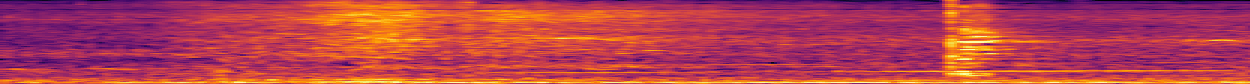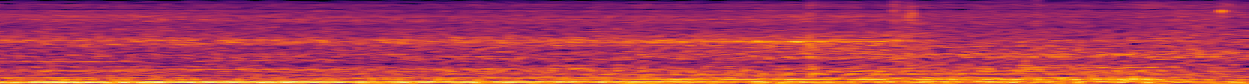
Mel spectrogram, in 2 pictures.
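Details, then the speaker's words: Toyota Avanza pulling away: deep road rumble with a sharp crack on initial throttle at low rpm; a separate differential drone is also present. "Jadi kita agas tipis aja gitu suara krek krek gitu. Oh, angkatan tuh gitu ya. Terus suaranya krek gitu."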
